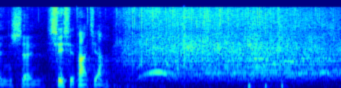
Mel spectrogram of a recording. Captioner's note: applause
